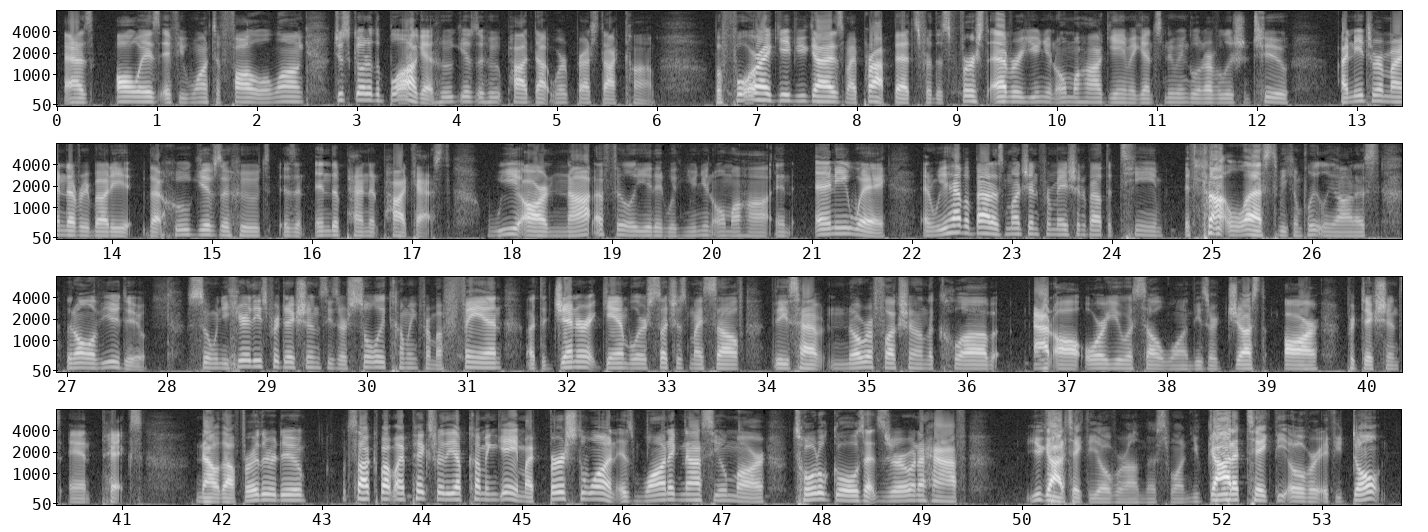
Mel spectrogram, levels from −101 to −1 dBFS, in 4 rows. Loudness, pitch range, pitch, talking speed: -21 LUFS, 125-160 Hz, 140 Hz, 185 wpm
